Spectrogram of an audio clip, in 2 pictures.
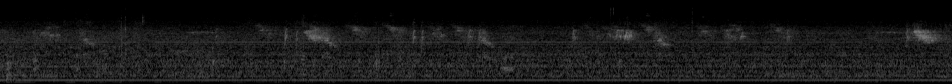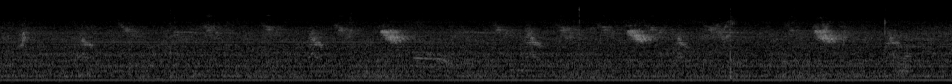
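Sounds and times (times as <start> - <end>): steady low hum: 0.0 - 19.0
small bird chirping: 5.7 - 8.0, 8.8 - 17.0, 17.6 - 18.6.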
